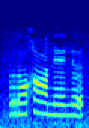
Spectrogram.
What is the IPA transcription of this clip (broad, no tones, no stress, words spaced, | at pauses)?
rɔχɑː nɛːnə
